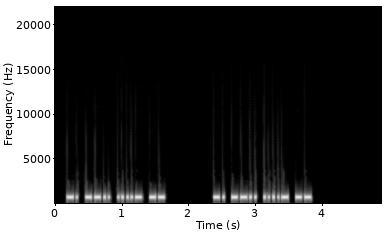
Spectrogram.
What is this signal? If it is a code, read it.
Morse code, heard as a keyed tone, about 34 wpm, 700 Hz. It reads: NZ4M NZ4M
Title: USA Call Signs - 4 Characters - Repeated 2x - 35wpm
